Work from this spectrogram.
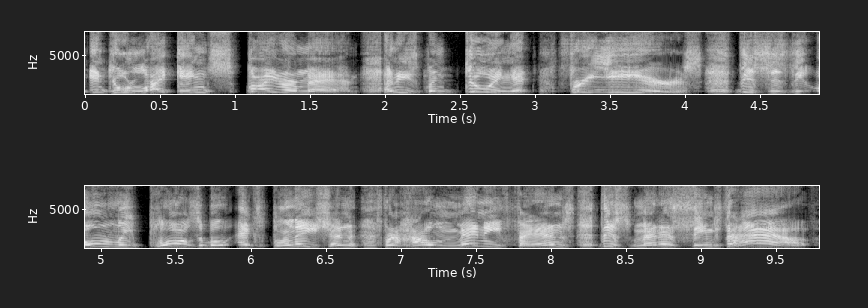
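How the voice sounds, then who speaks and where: A man's voice: extremely high pitch, expressive, normal speed, vocal fry, hardly any pauses, sharp tone, dry recording, full character voice, low-quality recording. An actor playing a blustering, indignant middle-aged man who hosts an opinion radio show in a video game, pompous and theatrical. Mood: conspiratorial. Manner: pompous, theatrical, emphatic delivery. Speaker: talk radio host. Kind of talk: bombastic opinion radio monologue.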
